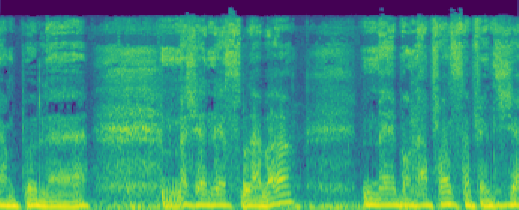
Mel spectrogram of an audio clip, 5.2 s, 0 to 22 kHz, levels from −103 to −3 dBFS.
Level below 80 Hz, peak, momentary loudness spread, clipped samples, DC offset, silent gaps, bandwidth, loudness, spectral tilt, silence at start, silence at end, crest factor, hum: -20 dBFS; -2 dBFS; 7 LU; under 0.1%; under 0.1%; none; 17 kHz; -12 LUFS; -4 dB/octave; 0 s; 0 s; 10 dB; none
